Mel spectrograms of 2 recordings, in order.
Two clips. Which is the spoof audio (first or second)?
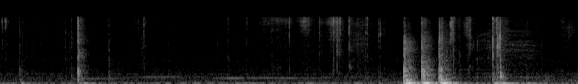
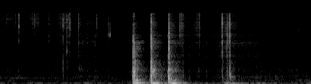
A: second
